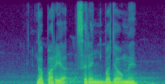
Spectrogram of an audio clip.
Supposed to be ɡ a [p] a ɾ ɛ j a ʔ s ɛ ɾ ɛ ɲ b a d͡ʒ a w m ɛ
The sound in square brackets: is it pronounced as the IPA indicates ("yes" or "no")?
yes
